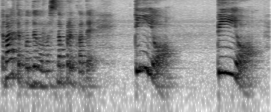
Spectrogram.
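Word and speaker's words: tío: подивимось наприклади тіо тіо тому що за правилами читання Ми прочитали би тьо тьо злили б але оскільки у нас тут розбивається наш фтонг і нам потрібно поставити наголос на і іспанці поставлять такий наголос тіо тіо дядя дія дія день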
